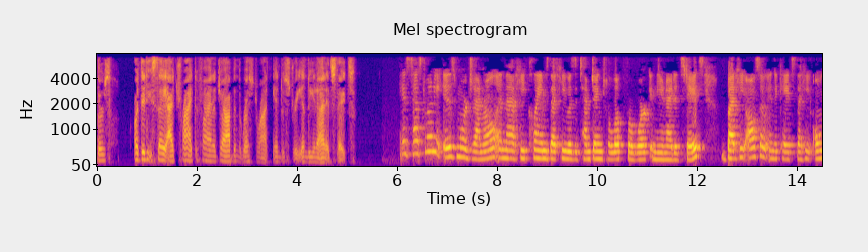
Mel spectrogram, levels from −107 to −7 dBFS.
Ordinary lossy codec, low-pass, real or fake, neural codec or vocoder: MP3, 48 kbps; 7.2 kHz; real; none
